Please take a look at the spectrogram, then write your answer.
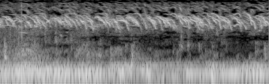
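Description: Chicks and grown chickens cluck and cheep steadily while being fed, a dense, continuous flock chorus close by with high peeping over lower clucks.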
